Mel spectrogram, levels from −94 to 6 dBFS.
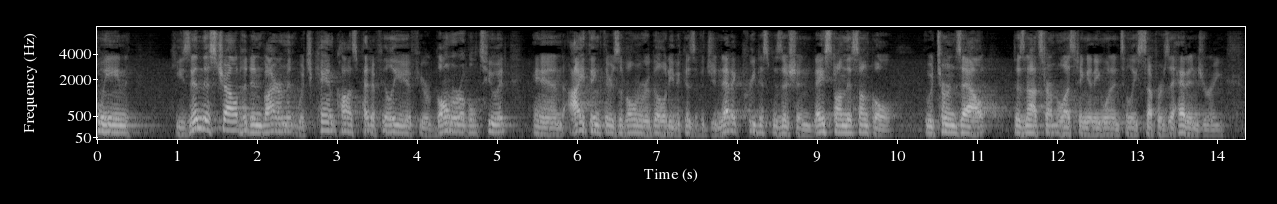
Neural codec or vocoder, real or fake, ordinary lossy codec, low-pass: vocoder, 24 kHz, 100 mel bands, Vocos; fake; MP3, 48 kbps; 7.2 kHz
